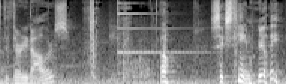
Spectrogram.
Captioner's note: cash register ding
